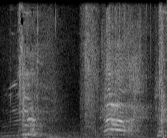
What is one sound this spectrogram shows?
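Blows land in a scuffle, with sharp thuds.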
